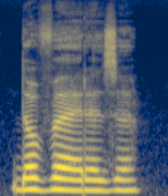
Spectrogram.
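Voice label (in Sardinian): "doveres", female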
